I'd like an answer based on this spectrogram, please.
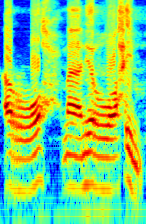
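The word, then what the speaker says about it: الرحمن الرحيم: nirohim Ingatkan lagi bahwa disini hak keduanya adalah masih hak kecil maka jangan terpengaruh hanya dengan ha besar ataupun Ho Terkadang ada sudah benar hanya pertama arrohmani dan tapi di akhirnya dia terkadang mengganti hop ataupun Hai itu juga kesalahan yang kita harus hindari jadi bacaan yang benernya adalah arrohmanirrohim kemudian Hai berikutnya bacaan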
